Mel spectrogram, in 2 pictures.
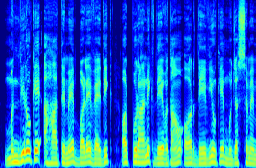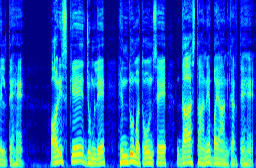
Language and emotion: Urdu, neutral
